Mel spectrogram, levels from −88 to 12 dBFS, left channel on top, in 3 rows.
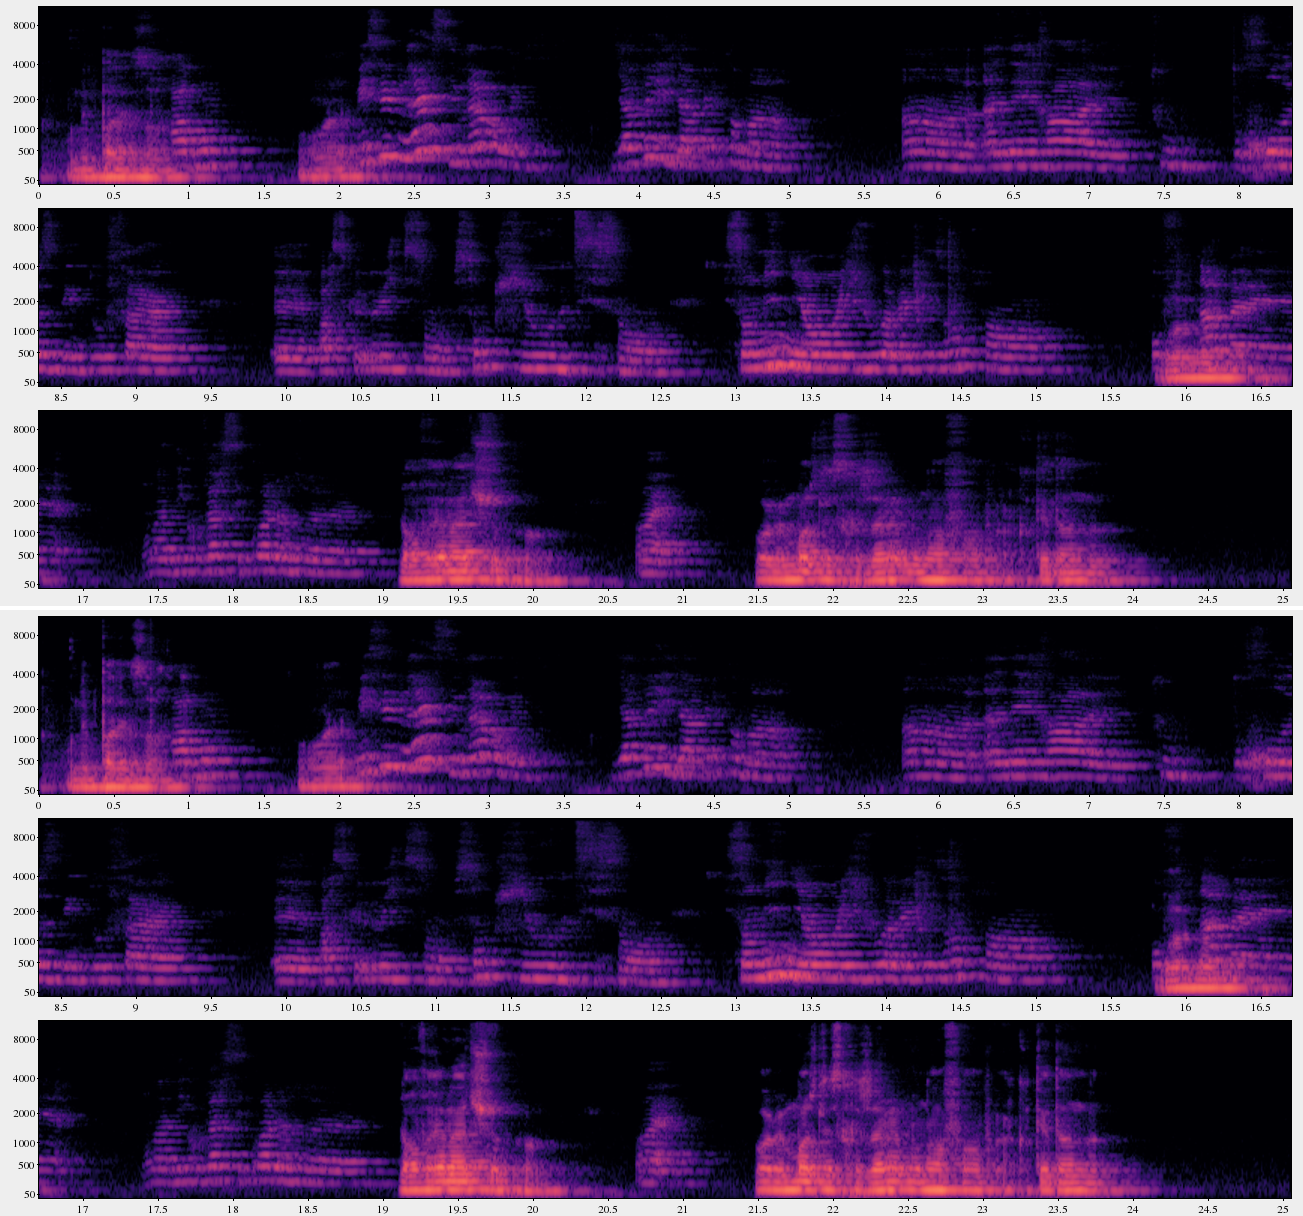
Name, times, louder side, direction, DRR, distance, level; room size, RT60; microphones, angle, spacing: voice 1, 0.2-0.9 1.7-2.1 15.8-16.3 19.1-19.8 21.5-23.8, right 2 dB, 80° right, 0.9 m, -25 dB
voice 2, 0.9-1.2 2.1-3.4 3.8-5.0 5.7-7.6 8.0-9.3 9.9-12.5 12.9-15.1 15.8-16.9 17.4-18.8 19.5-19.6 20.7-20.9, equal, 45° left, 2.6 m, -40 dB
10.0 x 6.6 x 2.7 m
head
